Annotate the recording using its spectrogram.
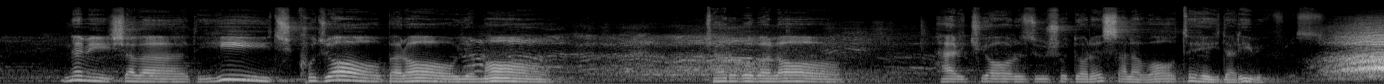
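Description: A man chants in a rising and falling voice through a microphone.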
